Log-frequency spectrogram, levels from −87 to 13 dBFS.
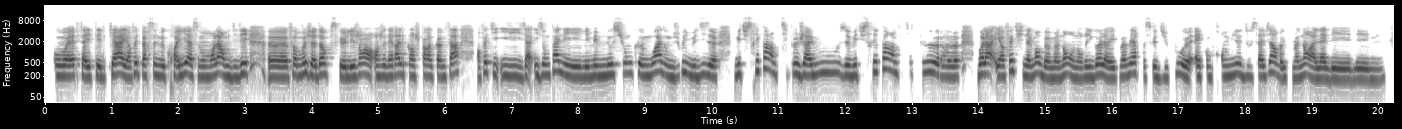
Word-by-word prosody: Ouais, 205 0 +4
ça - - +2
a - - +5
été 190 +1 +2
le 185 - -9
cas 230 +3 +4
et 200 - +3
en 185 - -2
fait, 245 - +1
personne 215 0 -2
me 200 -1 +1
croyait 205 +5 +1
à 220 - +4
ce 205 -2 -8
moment-là. 205 +5 +2
On - - -1
me - - 0
disait 210 +6 0 0.3
heu, 190 -1 +5
enfin, 215 +3 -1
moi 230 +4 +2
j'adore 225 0 +3
parce 230 0 -17
que - - -1
les 190 0 +4
gens, 230 -1 +1
en 205 - 0
général, 205 +2 0
quand 205 -1 -2
je 205 - -13
parle 205 -2 -1
comme 195 -1 -1
ça, 225 +5 +1 0.3
en - - -6
fait, 255 0 0
ils 205 -2 -3
ils - - 0
a - - 0
ils 220 +1 -2
ont 220 - -2
pas 280 +4 +2
les 200 -6 +2
les 190 0 +1
mêmes 205 +1 0
notions 225 +3 -2
que 235 - -1
moi. 230 +6 +2
Donc 210 -6 -3
du 185 +1 -5
coup, - - -12
ils 250 - -2
me 200 - 0
disent, 220 +2 -3
heu,: 195 - +5 0.3
«Mais 225 +1 -1
tu 225 - -11
serais 285 - -4
pas 335 +2 +1
un 245 - -2
petit 210 - -22
peu 235 +2 0
jalouse? 235 +2 0
Mais 215 - 0
tu 215 - -12
serais 265 -1 -5
pas 330 - 0
un 280 -4 0
petit 245 - -25
peu, 260 -1 +2
heu», 195 -1 +1 0.3
voilà. 235 +1 +5
Et 205 - +3
en 200 - 0
fait, 285 +5 0
finalement, 215 0 0
beh, 190 -3 +2
maintenant, 180 +6 0
on 185 -3 -2
en 175 - -4
rigole 190 +4 +2
avec 175 -1 +1
ma 200 - 0
mère 245 +1 0
parce 190 0 -15
que, 190 - 0
du 180 0 -7
coup, 225 +3 -1
elle 195 +1 +2
comprend 195 +1 -8
mieux 220 +3 -2
d'où 195 0 -7
ça 200 +1 +1
vient. 255 +4 +1
Donc 175 +1 -2
maintenant, 190 +3 0
elle 175 0 +2
a 175 - +3
des 165 -1 +2
des, 165 -1 0
mmh 160 +1 -9
210 Hz, 295 wpm, -23 LUFS, 190-230 Hz, 0.3 s, a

